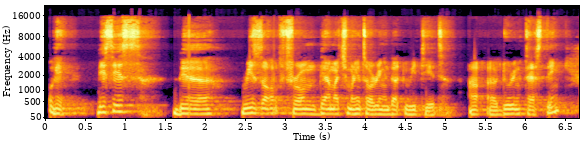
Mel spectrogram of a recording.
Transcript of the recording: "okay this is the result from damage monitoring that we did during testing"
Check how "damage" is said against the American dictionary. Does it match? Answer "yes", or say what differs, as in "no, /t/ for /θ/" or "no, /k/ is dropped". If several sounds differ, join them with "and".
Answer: no, /tʃ/ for /dʒ/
